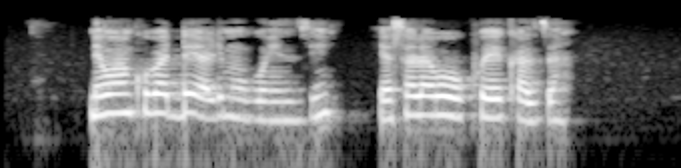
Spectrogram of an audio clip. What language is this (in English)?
Ganda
